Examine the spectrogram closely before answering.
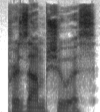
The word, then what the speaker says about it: presumptuous: Next is presumptuous, and presumptuous has 4 syllables, and the stress is on that second syllable, and the S almost sounds a little more like a Z. Presumptuous, presumptuous.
